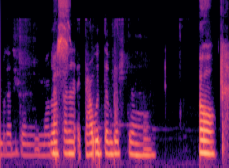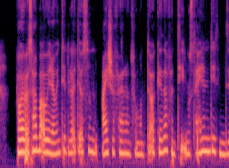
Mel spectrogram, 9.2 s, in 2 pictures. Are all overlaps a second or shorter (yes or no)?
yes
